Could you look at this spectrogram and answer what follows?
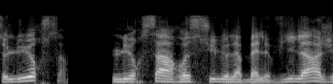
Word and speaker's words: Lurs: de l'URSS et lurcien nota bene on prononce l'ours l'urssa reçu le label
